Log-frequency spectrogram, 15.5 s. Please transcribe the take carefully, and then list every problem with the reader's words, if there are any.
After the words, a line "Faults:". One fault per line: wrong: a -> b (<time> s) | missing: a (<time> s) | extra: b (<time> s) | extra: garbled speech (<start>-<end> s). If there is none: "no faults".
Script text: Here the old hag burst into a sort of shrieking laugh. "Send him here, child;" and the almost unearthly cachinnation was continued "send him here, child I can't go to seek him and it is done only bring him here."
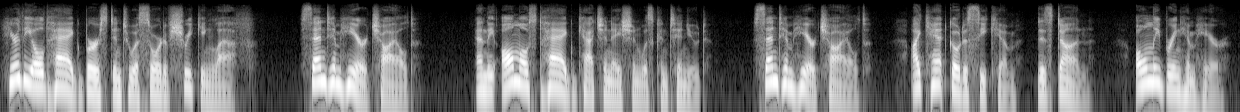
Here the old hag burst into a sort of shrieking laugh. "Send him here, child;" and the almost hag cachinnation was continued "send him here, child I can't go to seek him is done only bring him here."
Faults:
wrong: unearthly -> hag (6.8 s)
missing: and it (12.7 s)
